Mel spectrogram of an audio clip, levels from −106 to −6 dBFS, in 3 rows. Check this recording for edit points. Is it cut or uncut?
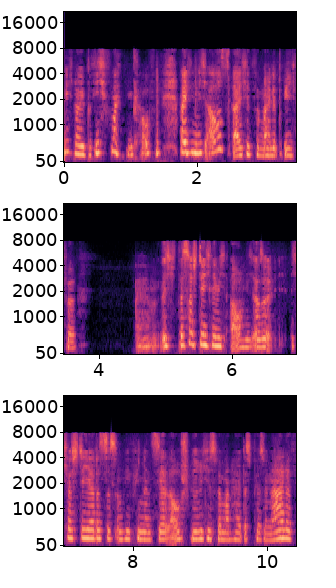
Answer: uncut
